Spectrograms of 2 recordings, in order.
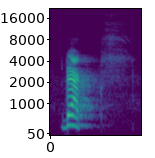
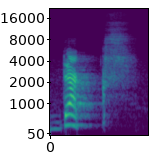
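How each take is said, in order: Both takes have the same delivery.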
